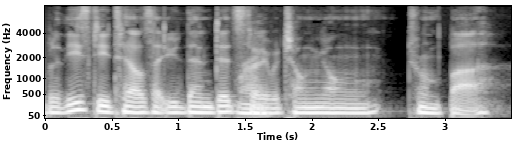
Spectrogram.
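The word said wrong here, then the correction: Chögyam Trungpa: Chogyam Trungpa. – Sorry, I was mispronouncing it.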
